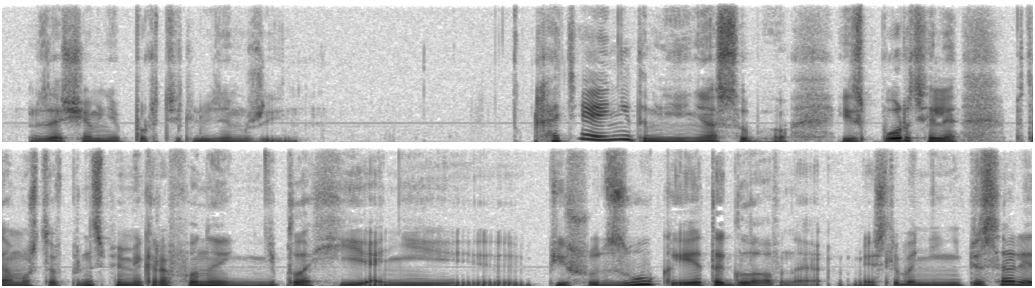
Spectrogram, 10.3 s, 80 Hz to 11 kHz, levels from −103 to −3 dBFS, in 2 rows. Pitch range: 105-125 Hz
